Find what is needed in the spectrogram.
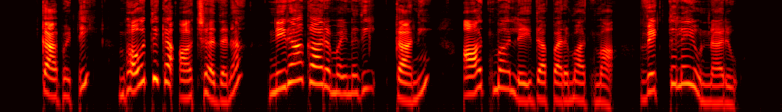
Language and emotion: Telugu, neutral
